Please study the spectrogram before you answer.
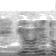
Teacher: الراء هنا مكسورة وطلعها أكثر رقة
